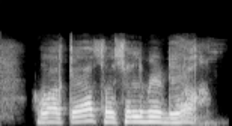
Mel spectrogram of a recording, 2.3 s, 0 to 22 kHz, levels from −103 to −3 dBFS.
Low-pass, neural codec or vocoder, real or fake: 7.2 kHz; codec, 44.1 kHz, 3.4 kbps, Pupu-Codec; fake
